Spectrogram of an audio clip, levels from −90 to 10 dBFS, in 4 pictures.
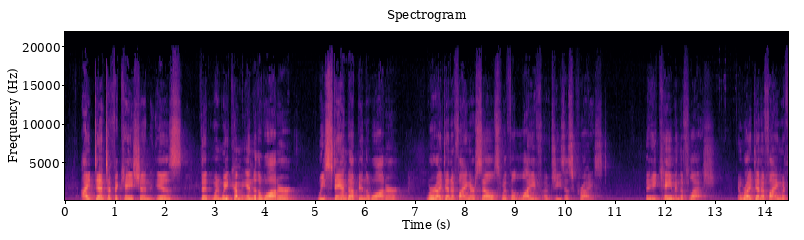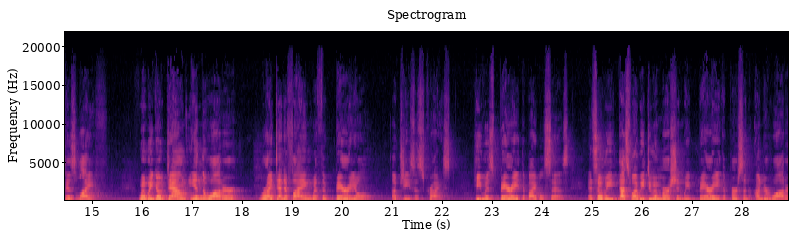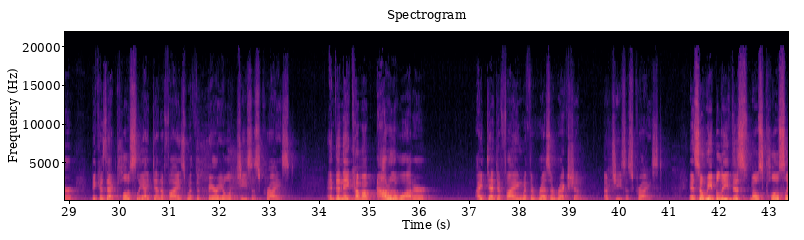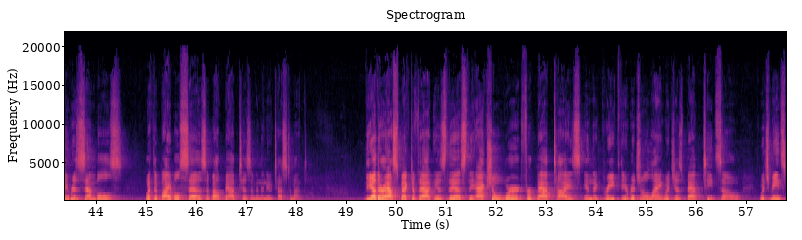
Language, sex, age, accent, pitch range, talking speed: English, male, 50-69, American, 120-155 Hz, 140 wpm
